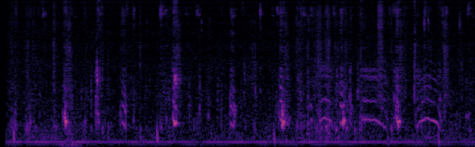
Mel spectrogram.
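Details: One-day-old Standard Poodle puppies nursing at their mother, giving thin high squeaks and short whining calls, some arching up and down, repeated irregularly over a low steady hum.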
